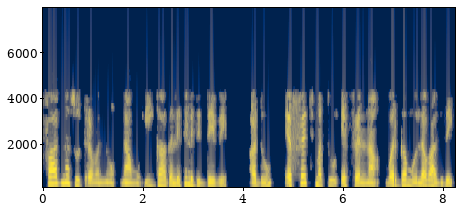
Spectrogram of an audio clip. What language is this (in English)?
Kannada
